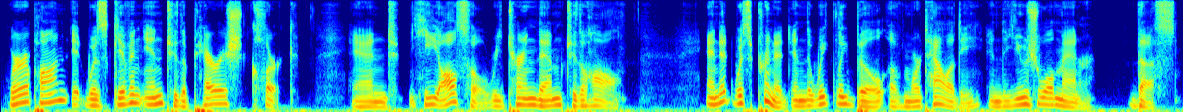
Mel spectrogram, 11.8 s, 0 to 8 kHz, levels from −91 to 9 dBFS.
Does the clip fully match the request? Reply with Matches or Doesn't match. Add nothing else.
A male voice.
Matches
